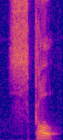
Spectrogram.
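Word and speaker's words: skål: hard with English but it's an A and an o sound at the same time uhhuh so it's like skull skull yeah that's that's how you say it um um but uh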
